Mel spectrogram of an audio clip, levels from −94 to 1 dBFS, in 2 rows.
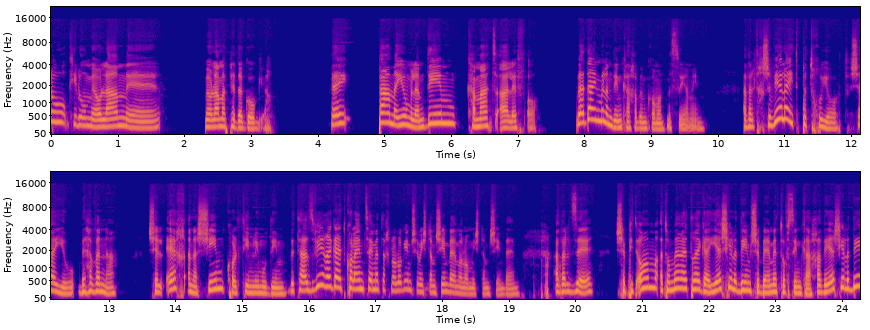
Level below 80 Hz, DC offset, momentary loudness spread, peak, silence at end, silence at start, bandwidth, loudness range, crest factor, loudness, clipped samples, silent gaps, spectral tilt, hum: -62 dBFS; under 0.1%; 10 LU; -10 dBFS; 0 s; 0 s; 15.5 kHz; 5 LU; 18 dB; -28 LUFS; under 0.1%; 2.06-2.11 s, 3.59-3.69 s, 3.75-4.16 s, 4.74-4.91 s, 7.58-7.88 s, 10.34-10.39 s, 13.56-13.60 s, 20.55-20.61 s; -6 dB/octave; none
